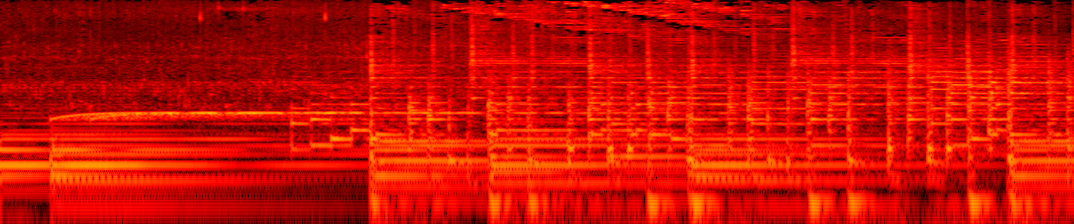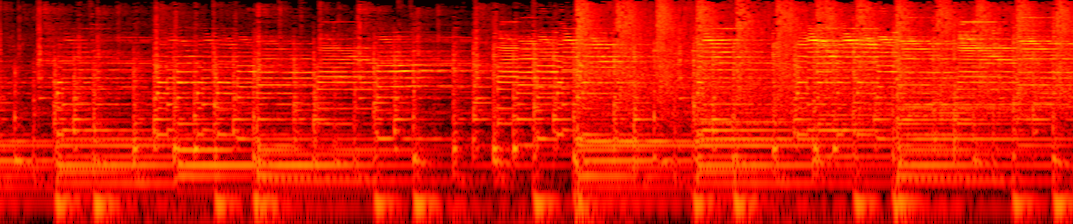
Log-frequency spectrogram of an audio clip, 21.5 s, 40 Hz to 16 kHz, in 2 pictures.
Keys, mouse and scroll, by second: 0.3-2.1 right drag, 0.7-2.5 middle drag, 4.3-6.4 middle drag, 11.2-13.7 right drag, 13.7-15.5 drag, 19.9-21.4 middle drag.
